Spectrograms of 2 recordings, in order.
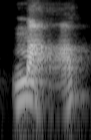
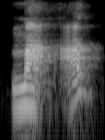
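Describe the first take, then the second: First: The pitch stays high and level. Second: The pitch starts low and rises. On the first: "first tone is flat and even" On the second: "your second tone sounds like ma, ma. It starts down here and raises up"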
